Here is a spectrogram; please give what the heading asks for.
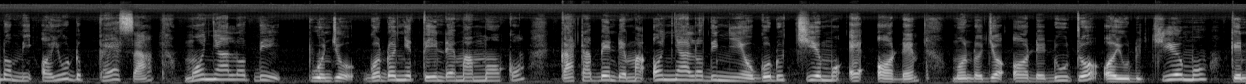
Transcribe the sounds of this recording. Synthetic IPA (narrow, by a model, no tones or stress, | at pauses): dɔmɪʔɔjʊdpɛsamɔɲalɔd̪ɪ | pwoɲd͡ʒoɡodoɲɪt̪ɪndɛmamɔkɔkatabendemaʔɔɲalɔd̪ɪɲeoɡodot͡ʃjemoʔɛɔdɛmɔndɔd͡ʒɔʔɔdɛdutoʔɔjʊdt͡ʃjemoken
